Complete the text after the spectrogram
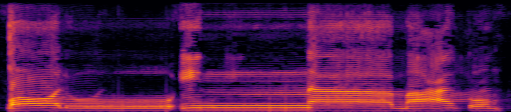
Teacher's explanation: قاف کو موٹا پڑھنا ہے.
